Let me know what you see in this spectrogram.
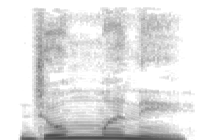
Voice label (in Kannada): "ಝೊಮ್ಮನೆ", kannada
